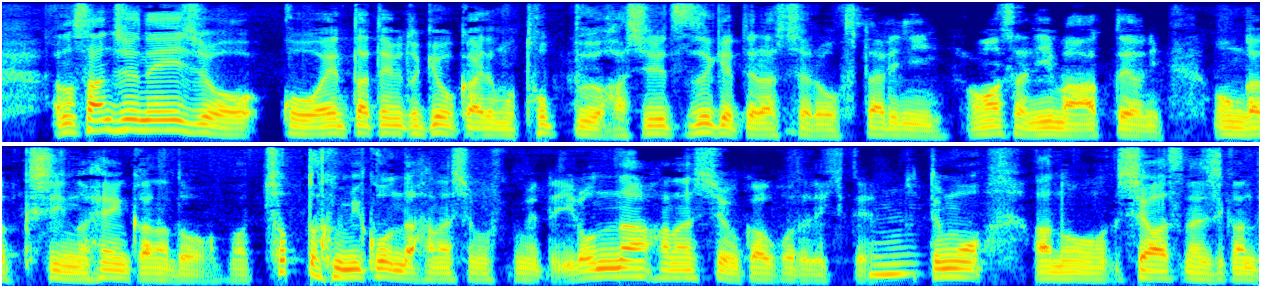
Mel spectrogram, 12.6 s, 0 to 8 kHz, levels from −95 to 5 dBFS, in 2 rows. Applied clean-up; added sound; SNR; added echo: neural mask model Resemble Enhance denoiser.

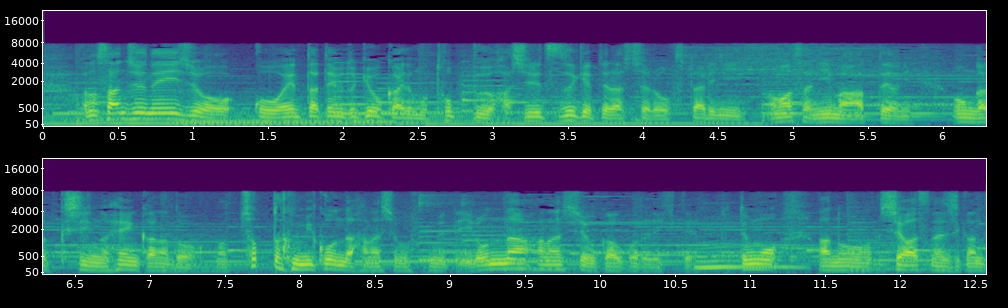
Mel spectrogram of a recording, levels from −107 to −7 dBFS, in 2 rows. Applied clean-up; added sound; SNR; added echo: none; Bowed string instrument; 13 dB; none.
